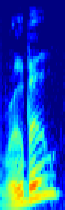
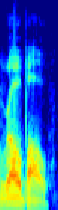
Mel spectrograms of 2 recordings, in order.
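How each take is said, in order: First: The name rhymes with Hulu. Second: The name does not rhyme with Hulu. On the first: "my name is pronounced like Hulu or Fubu" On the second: "I would say Robo"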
